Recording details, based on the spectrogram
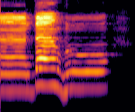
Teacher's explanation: Indahu nun mati bertemu dengan dal, samar didengungkan, siap-siap ke huruf dalnya. Indahu, hu panjang boleh 2 ketukan.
